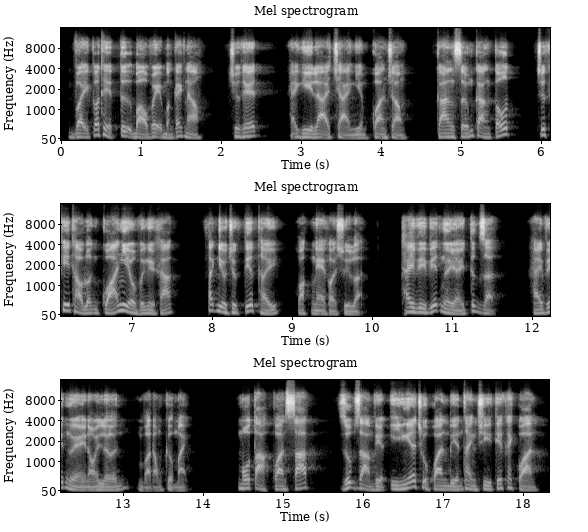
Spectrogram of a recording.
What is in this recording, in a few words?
narration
